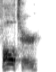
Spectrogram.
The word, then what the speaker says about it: Walter: I mean, granted, I'm pretty sure they've been saying his name wrong every time, no matter what, because it's Walter. – Yeah. – W is pronounced with a V in German.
